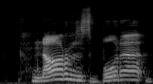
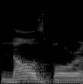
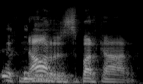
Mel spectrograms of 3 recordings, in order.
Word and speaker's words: Knaresborough: Why did you pronounce Nalsborough like it was like some sort of like town in Norway? It sounds like it should be, shouldn't it? It's Even though England- it's not. It's in England.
